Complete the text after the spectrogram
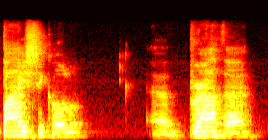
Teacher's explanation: And the B is short. It's like a P almost. P, B. So bicycle, brother.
